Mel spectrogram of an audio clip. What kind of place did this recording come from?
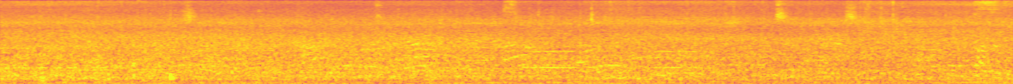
street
